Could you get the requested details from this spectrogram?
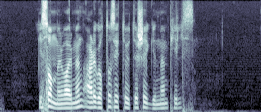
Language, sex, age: Norwegian, male, 32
